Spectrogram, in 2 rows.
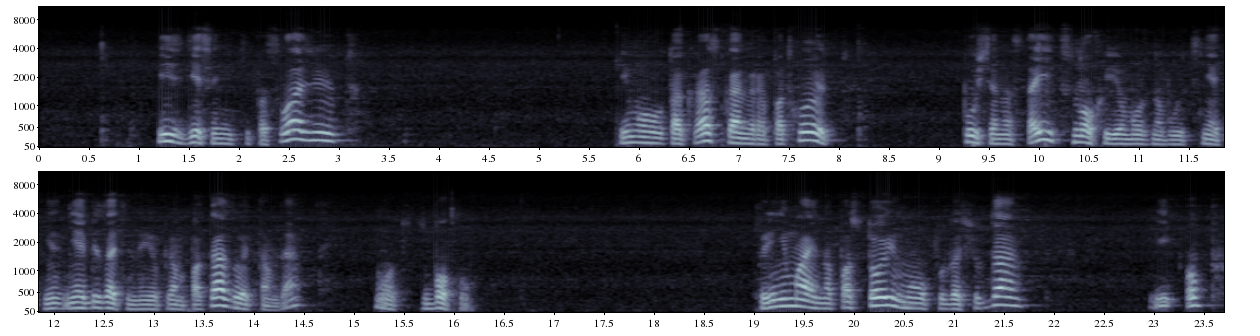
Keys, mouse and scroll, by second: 2.1-6.4 drag, 7.2-8.8 middle drag, 9.7 shift+middle click, 11.3-12.7 middle drag, 13.8-16.5 middle drag, 19.5-23.7 drag.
